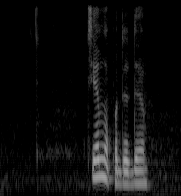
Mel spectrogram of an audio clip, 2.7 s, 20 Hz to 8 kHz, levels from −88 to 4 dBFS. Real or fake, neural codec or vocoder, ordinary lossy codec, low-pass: fake; codec, 16 kHz, 2 kbps, X-Codec, HuBERT features, trained on balanced general audio; none; 7.2 kHz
